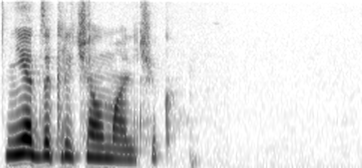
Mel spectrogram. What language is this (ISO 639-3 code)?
rus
